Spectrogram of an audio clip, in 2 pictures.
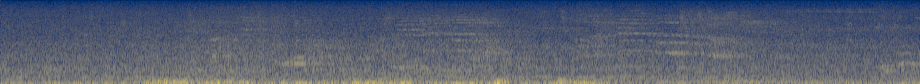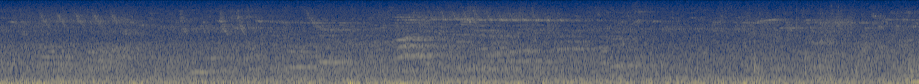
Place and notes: Perchel Sur, Málaga, Málaga, Espanja - Asking the way, walking around
Walking to the bus station in a peaceful area.
Málaga, Málaga, Spain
